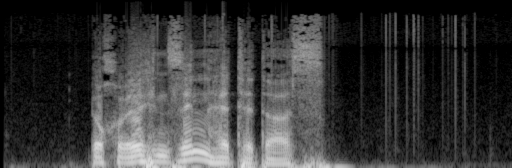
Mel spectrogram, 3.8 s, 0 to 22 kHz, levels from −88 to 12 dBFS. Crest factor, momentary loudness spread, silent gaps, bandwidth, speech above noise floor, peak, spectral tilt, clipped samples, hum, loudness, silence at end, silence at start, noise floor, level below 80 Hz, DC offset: 10 dB; 8 LU; none; 16.5 kHz; 42 dB; 0 dBFS; -6 dB/octave; 0.7%; none; -9 LUFS; 1.25 s; 0.7 s; -50 dBFS; -22 dBFS; under 0.1%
